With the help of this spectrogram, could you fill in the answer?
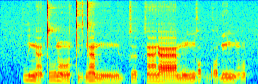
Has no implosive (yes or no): no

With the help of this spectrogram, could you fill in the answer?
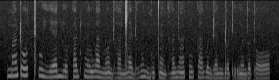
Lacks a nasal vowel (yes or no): no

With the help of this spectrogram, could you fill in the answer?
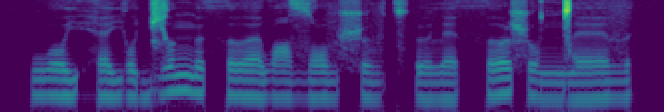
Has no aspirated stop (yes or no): yes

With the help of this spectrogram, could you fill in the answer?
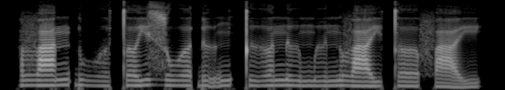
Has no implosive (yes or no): no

